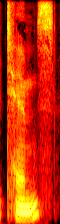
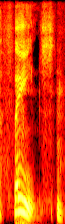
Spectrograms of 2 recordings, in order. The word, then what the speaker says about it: Thames: 泰晤士河，很多人呢会把它念成 the Thames，但是很遗憾的，它不是 th，它那个 h 不发音，然后 a 呢，它也念成 at the Thames，所以 on the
